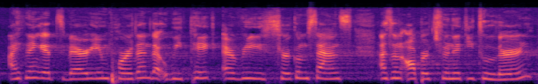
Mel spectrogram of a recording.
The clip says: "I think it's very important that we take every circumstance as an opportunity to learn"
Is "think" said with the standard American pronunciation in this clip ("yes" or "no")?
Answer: yes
